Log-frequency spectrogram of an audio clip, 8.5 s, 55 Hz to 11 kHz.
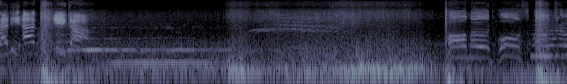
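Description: Horses in the battle game Total War: Rome 2 give several loud whinnies at the start and again near the end, over clopping hooves, a busy battlefield din and shouted unit calls.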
